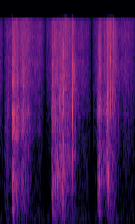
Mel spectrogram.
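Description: Footsteps walking away at an even pace, about three steps roughly two-thirds of a second apart.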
